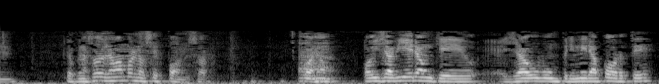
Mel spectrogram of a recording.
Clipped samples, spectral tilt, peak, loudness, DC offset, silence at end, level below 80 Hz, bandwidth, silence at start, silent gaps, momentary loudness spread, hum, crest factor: under 0.1%; -9.5 dB/octave; 0 dBFS; -18 LUFS; 0.6%; 0.1 s; -38 dBFS; 5 kHz; 0 s; none; 16 LU; none; 18 dB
